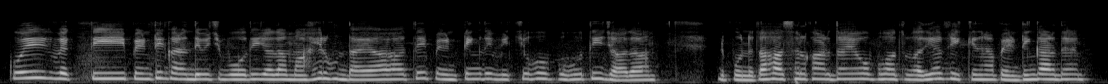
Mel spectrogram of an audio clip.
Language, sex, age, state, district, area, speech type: Punjabi, female, 18-30, Punjab, Fatehgarh Sahib, rural, spontaneous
